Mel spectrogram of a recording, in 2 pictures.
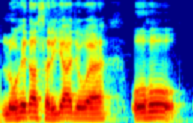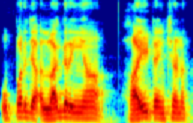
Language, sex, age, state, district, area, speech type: Punjabi, male, 45-60, Punjab, Fatehgarh Sahib, urban, spontaneous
